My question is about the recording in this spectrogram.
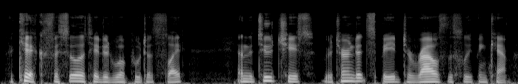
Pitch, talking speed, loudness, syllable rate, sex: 120 Hz, 195 wpm, -23 LUFS, 6.1 syllables/s, male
